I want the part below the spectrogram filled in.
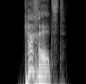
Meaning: second-person singular present of kacheln
- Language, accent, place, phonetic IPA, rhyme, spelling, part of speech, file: German, Germany, Berlin, [ˈkaxl̩st], -axl̩st, kachelst, verb, De-kachelst.ogg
